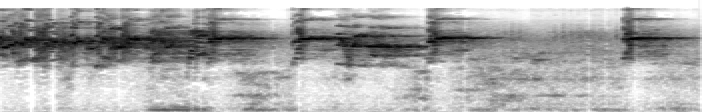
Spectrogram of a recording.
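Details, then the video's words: Zebra finches kept as a colony in a cage, producing a continuous wash of high chirping with sharp louder notes standing out at intervals over steady chatter. "Zebra finch sound & activities"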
